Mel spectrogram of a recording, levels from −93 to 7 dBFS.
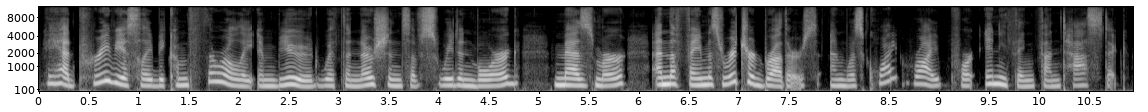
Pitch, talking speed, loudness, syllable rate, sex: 235 Hz, 130 wpm, -19 LUFS, 4.4 syllables/s, female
